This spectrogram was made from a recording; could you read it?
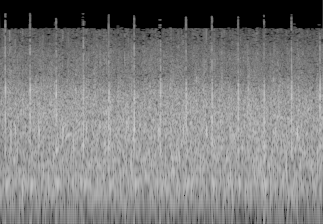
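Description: A round of applause from a group, many hands clapping in a dense, steady wash with sharp individual claps standing out, holding at an even level throughout with no talking.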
